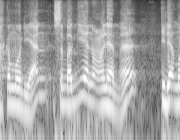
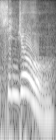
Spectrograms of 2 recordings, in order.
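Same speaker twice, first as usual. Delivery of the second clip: Libyan Arabic greeting, a touch higher; Libyan dialect greeting; 5 semitones higher than usual. Shown as a demonstration. Teacher mimics how Libyans greet, in light Libyan Arabic. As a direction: lightly put on the Libyan street word. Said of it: "Datang ke Libya".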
